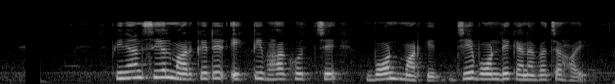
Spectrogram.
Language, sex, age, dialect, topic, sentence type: Bengali, female, 31-35, Northern/Varendri, banking, statement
